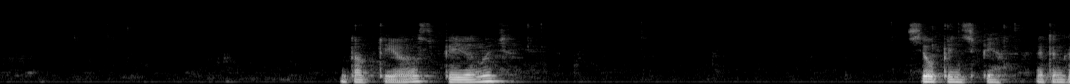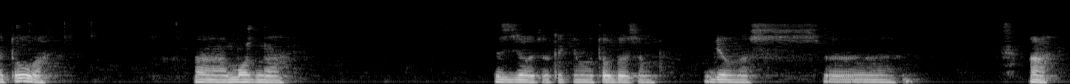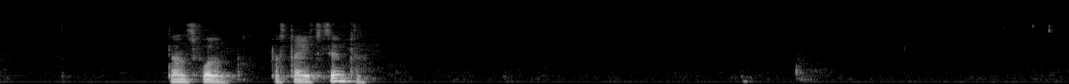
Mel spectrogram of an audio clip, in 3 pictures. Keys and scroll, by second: 13.5 shift+a, 14.8 shift+s, 21.9 ctrl+a, 31.1 shift+d.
